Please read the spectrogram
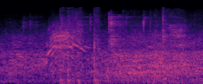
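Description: A domestic cat yowling, one rising cry about half a second in, over a steady rush of background noise.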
